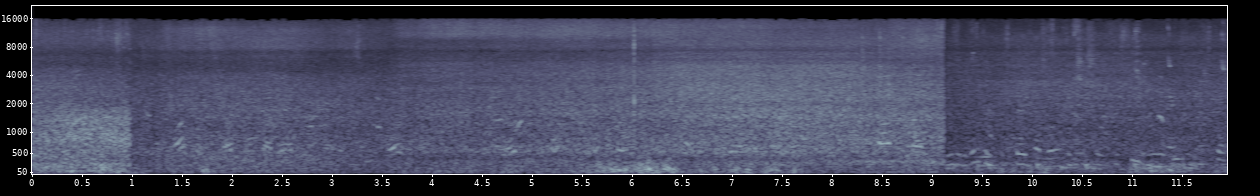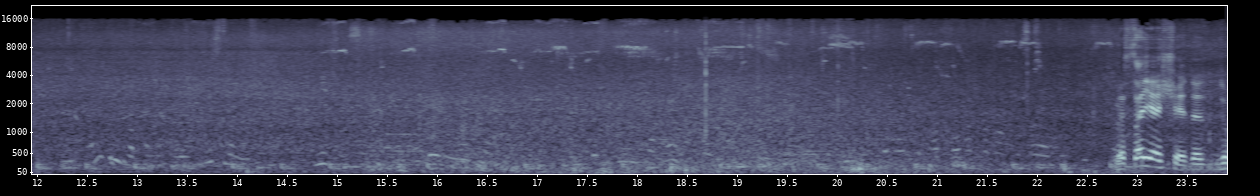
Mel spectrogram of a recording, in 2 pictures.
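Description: Waves wash gently onto a shore in the distance.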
